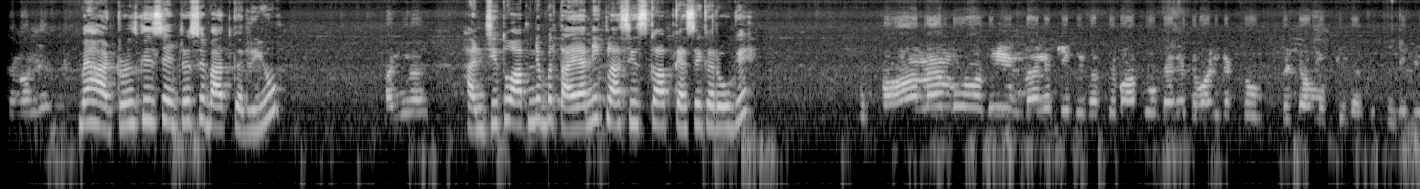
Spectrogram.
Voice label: call recording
